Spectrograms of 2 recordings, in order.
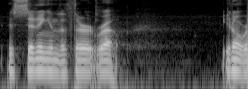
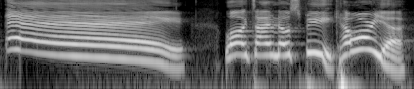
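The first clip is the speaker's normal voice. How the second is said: put-on high, excited hello to an old friend; bubbly greeting; 5 dB louder, much slower than usual. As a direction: squeal a delighted hello.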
